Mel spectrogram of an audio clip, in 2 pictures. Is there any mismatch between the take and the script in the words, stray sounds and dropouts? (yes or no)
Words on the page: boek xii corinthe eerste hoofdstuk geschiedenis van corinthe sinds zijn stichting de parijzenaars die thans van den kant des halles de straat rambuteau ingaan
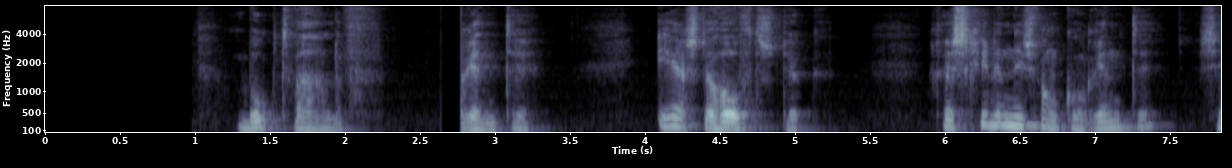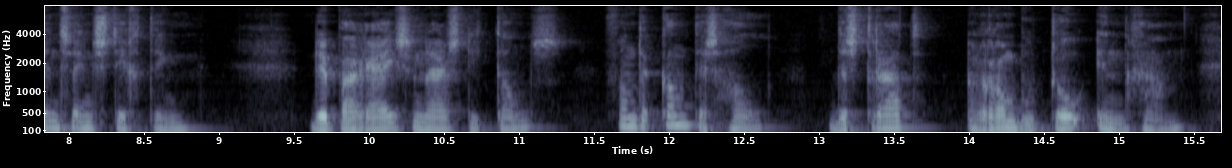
yes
